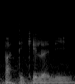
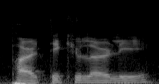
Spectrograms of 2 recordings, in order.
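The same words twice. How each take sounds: First: "particularly" quick, with no r's, "pa-tikyu-la-ly"; normal Singaporean way. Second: "particularly" slow, with both r's sounded; careful enunciation. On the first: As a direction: say "particularly" softly and r-less, Singaporean style. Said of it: "the way that I normally say particularly". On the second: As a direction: spell out each syllable of "particularly", par-tic-u-lar-ly. Careful take beside his usual one. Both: Shown as a demonstration.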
